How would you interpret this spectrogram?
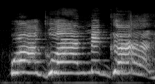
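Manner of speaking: very high, loud Jamaican patois; Jamaican patois greeting. Acted. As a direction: shout a delighted patois greeting to a friend. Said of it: "but when them reach home now".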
